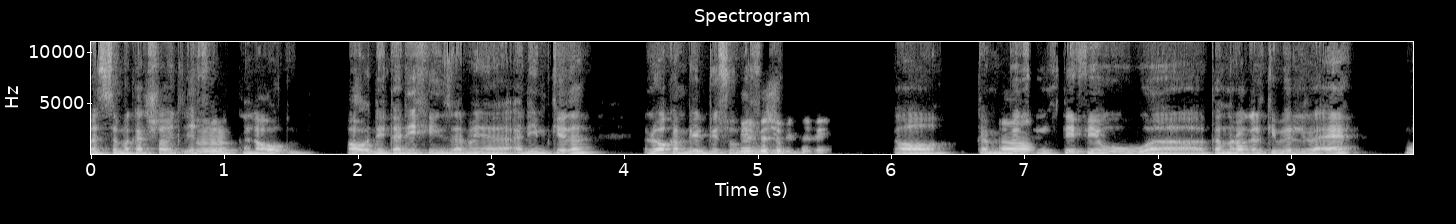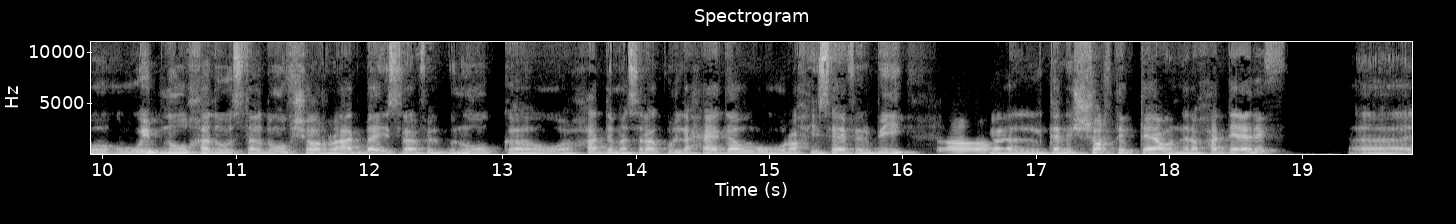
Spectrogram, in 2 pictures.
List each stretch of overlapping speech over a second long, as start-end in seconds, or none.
none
